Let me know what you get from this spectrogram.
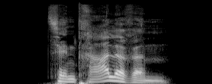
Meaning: strong dative masculine/neuter singular comparative degree of zentral
- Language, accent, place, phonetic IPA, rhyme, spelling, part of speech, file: German, Germany, Berlin, [t͡sɛnˈtʁaːləʁəm], -aːləʁəm, zentralerem, adjective, De-zentralerem.ogg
